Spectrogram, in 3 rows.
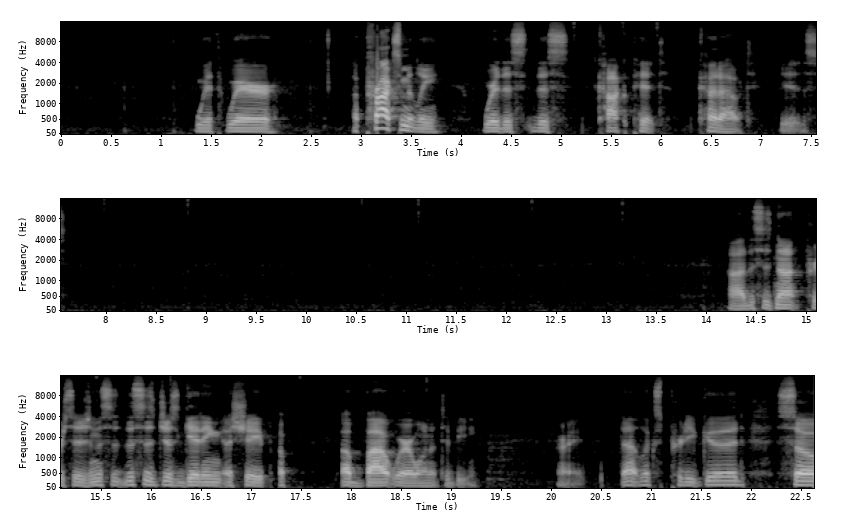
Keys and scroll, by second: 21.6 space.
